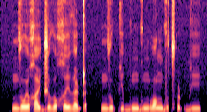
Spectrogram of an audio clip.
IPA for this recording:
n z o y̯ χ æ y̯ d͡ʒ o ð u χ i ð æ ʈ | n z u k i b u ŋ ɡ u ŋ β ɒ ŋ ɡ u t͡sʼ o ʈ b i

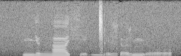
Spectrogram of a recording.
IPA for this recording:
nʲ ʊ ɦ a sʲ ḛ ɡ͡ǀ ḭ z ɾ o̰ z nʲ o̰

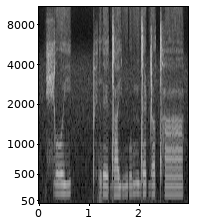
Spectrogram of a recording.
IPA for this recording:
ç o˧ j | pʰ r e˨ d a˨ j ŋ u˨˦ m d ɛ˦ ɖ ʌ˦ tʰ ã˦

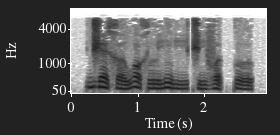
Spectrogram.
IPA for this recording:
d͡ʒ ɛ˥˩ x ʌ˧˩˧ w ɔ˥˩ x lː i˨˦ ŋ iː˨˩ t͡ʃ i˨˩ v ʌ˧˩˧ kː ʊː˨˩

